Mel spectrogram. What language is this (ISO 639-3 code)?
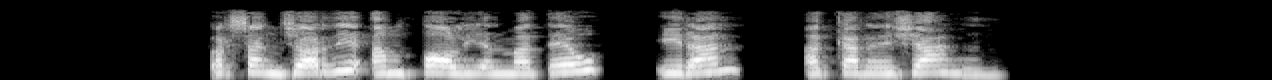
cat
